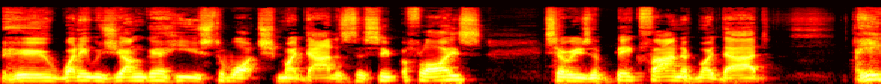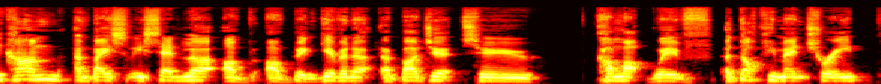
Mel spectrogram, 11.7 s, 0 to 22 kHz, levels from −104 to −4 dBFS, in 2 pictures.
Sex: male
